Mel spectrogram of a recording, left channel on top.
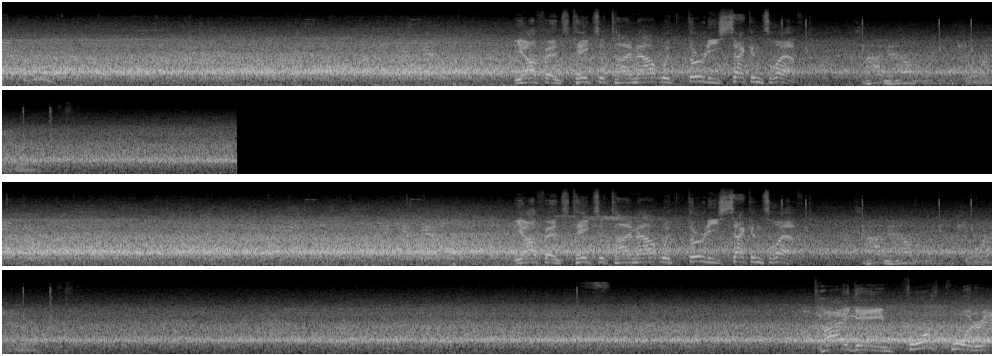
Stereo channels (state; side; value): drops out; left; at 12.2 s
